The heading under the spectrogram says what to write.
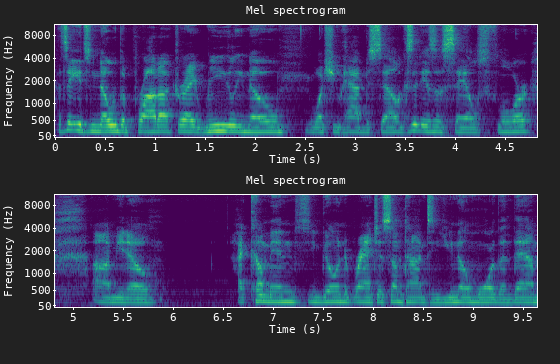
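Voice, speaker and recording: Host, male, slightly high voice; casual filler-heavy Q&A delivery. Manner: conversational, many fillers, acts out quoted customers. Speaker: finance channel host answering viewer questions. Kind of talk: casual Q&A advice.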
